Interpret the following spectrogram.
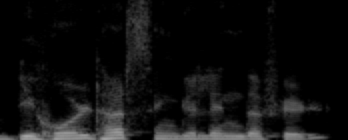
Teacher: behold means be was unstressed and hold was stressed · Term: iambic pattern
